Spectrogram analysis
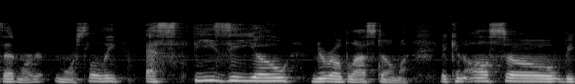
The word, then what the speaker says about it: esthesioneuroblastoma: I'm going to pronounce that more slowly, esthesioneuroblastoma.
